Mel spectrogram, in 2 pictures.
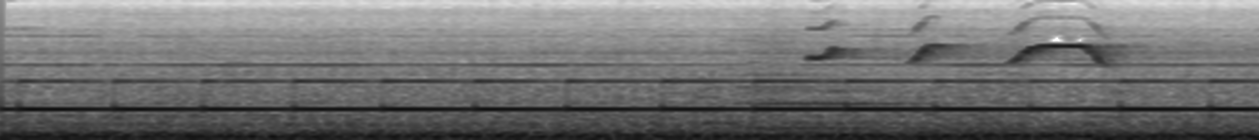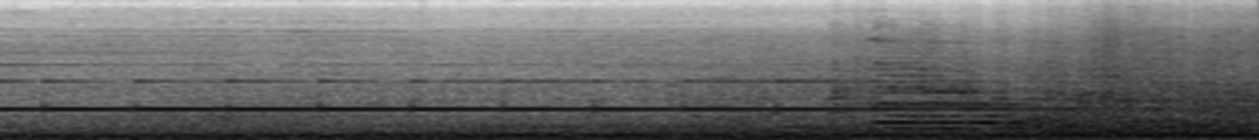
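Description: Level-crossing warning alarm sounding a steady tone while a diesel locomotive approaches, its low engine rumble growing louder. A train horn sounds briefly near the end as the locomotive reaches the crossing.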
